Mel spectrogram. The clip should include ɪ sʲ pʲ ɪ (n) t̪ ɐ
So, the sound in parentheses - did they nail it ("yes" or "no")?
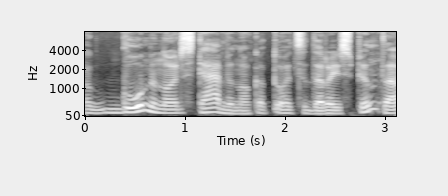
yes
